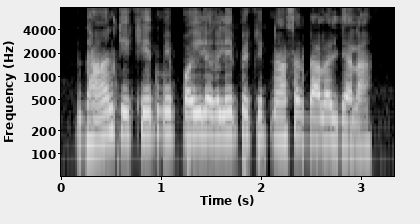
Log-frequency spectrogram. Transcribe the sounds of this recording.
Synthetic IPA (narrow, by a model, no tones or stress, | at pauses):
d̪ʱaːnkekʰeːt̪mẽpəiləɡlepekɪʈnaːsək̚ɖaːləld͡ʒaːlaː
